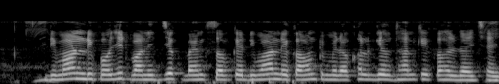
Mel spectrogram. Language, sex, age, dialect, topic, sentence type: Magahi, male, 25-30, Western, banking, statement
